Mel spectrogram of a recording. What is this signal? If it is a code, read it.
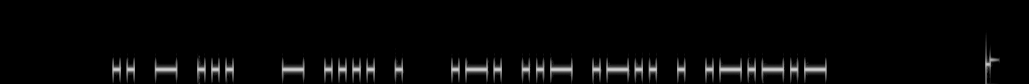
Morse code, heard as a keyed tone, about 17 wpm, 700 Hz. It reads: ITS THE RULE.
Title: Sentences from Top 1000 Words - Review Part 2 - 17wpm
